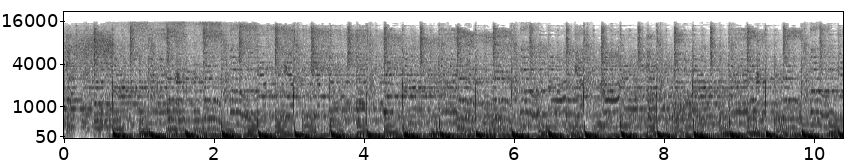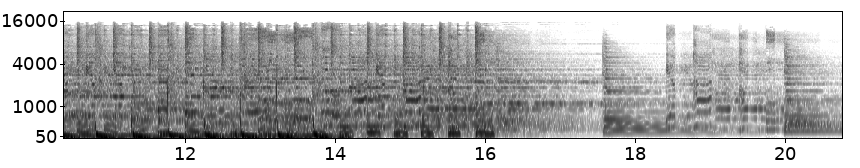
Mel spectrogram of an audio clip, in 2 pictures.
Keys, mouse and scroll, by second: 2.8 alt+a, 3.1 middle click, 3.6 alt+z, 3.8 middle click, 4.5 scroll down 2, 4.6 shift+middle click, 4.9 scroll up 2, 5.1 shift+middle click, 5.5-6.3 scroll down 2, 5.8 click, 7.6 middle click, 8.0 scroll up 3, 8.2 shift+middle click, 9.3 s, 10.5 alt+a, 10.7-11.7 scroll down 4, 11.0 middle click, 12.0 click, 12.1-12.8 scroll up 5, 12.3 shift+middle click, 12.8 middle click, 13.3 Tab, 13.5 middle click, 14.3 click, 14.9 shift+click, 15.5 click, 18.4 alt+a, 18.6 scroll down 3, 18.8 middle click, 19.1 Tab, 19.5 click, 19.8 middle click, 20.7 scroll up 2.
